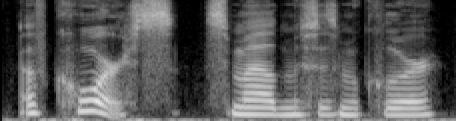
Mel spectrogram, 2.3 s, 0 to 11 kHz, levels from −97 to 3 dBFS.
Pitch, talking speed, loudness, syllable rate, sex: 205 Hz, 130 wpm, -18 LUFS, 5.2 syllables/s, female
